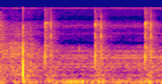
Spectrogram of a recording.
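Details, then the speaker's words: Diesel heater priming through temporary, still-empty fuel lines: crisp evenly spaced dosing pump clicks about two a second over a quiet fan picking up; pump pushing diesel normally. "Well, you can hear that now, the pump is clicking through, which is pushing diesel."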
